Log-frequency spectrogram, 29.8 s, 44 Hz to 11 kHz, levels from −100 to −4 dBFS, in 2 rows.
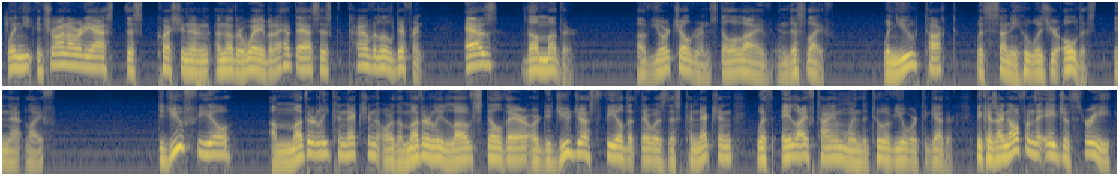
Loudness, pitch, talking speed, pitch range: -27 LUFS, 120 Hz, 170 wpm, 100-145 Hz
